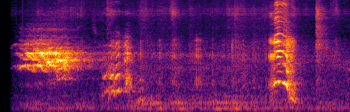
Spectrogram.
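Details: Turquoise-fronted amazon (Amazona aestiva) giving a loud, harsh, harmonic squawk, then a quieter rough note and a second short, strident downward call near the end; faint low background hum.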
